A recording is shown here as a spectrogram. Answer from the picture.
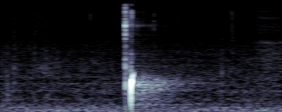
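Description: A single short, sharp pop about a second in, with a brief falling tone, over low room tone.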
